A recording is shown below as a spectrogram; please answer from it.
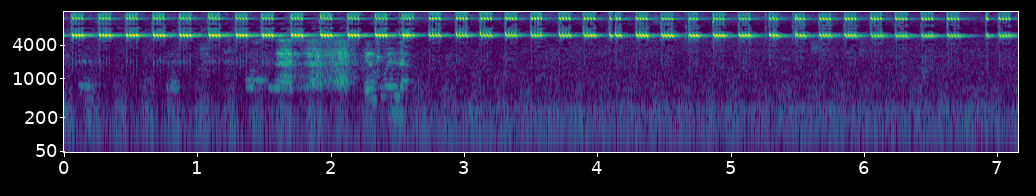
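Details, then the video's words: Kuliglig, the local name for a cricket, giving a fast train of sharp high chirps, roughly two and a half per second, with a short burst of speech early on and low hum underneath. "KULIGLIG CRICKET SOUND"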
